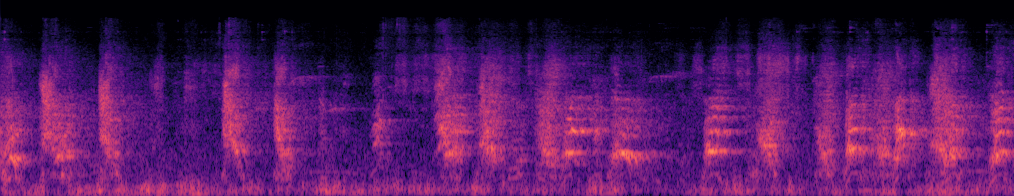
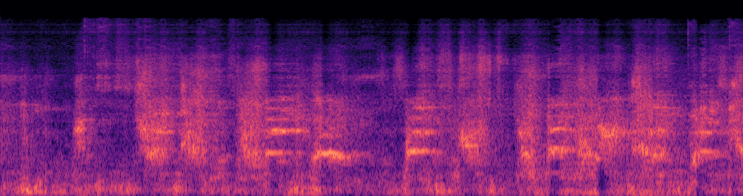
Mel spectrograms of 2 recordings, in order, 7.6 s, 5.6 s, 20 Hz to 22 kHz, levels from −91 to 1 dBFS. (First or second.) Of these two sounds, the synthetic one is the second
